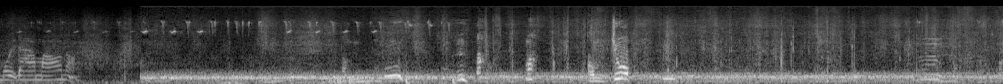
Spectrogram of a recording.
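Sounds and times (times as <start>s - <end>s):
high-pitched chirping: 1.4s - 10.0s
steady low hum: 1.4s - 10.0s.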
